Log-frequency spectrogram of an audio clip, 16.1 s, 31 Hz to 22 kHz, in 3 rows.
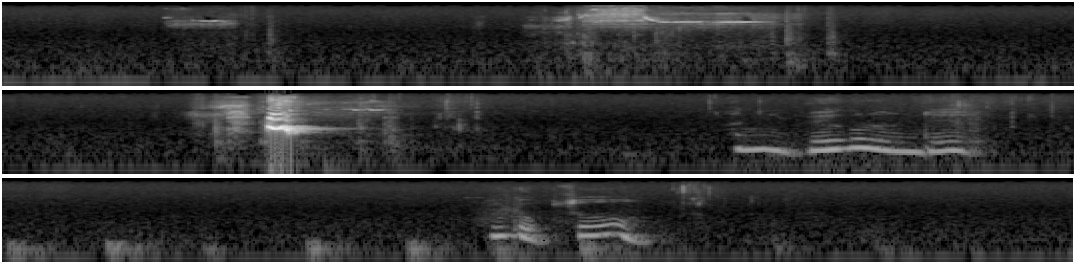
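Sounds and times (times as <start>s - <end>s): dog whining: 0.8s - 1.4s, 2.6s - 4.0s, 6.3s - 7.7s
dog barking: 6.4s - 7.3s.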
